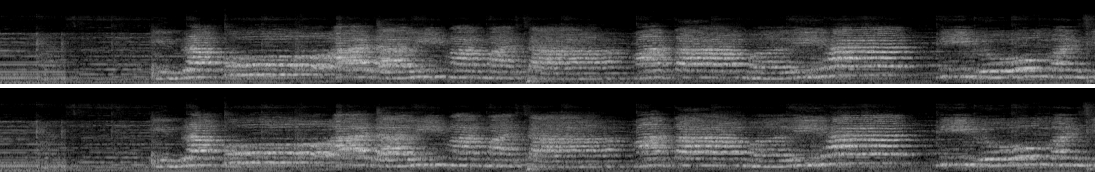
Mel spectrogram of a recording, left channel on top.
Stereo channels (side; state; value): both; normal; correlation 0.53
